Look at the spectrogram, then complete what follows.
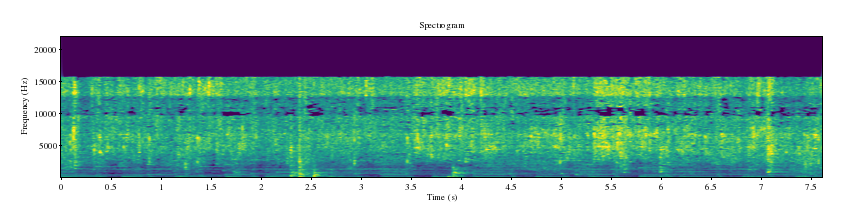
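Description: Tap water running into a stainless steel sink and splashing over raw chicken pieces being rubbed clean by hand, under background music with a steady beat.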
